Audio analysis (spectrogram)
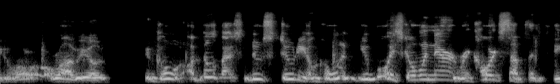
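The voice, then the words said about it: Imitates another person's voice. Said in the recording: “my Albert impression isn't that great ... So I should work on a better impression.”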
